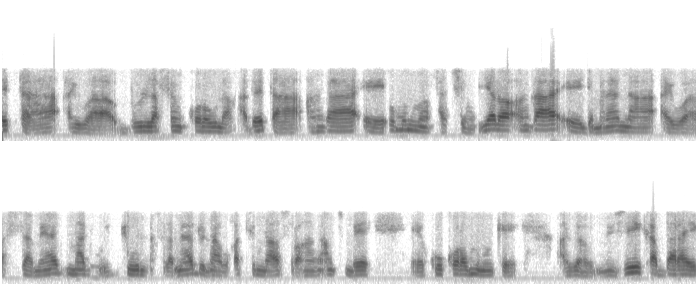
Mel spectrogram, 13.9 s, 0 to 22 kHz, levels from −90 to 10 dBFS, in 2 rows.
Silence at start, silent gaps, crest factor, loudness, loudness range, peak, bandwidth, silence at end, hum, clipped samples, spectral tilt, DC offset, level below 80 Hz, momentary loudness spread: 0 s; none; 18 dB; -31 LUFS; 5 LU; -12 dBFS; 6.4 kHz; 0 s; none; under 0.1%; -7.5 dB/octave; under 0.1%; -78 dBFS; 11 LU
